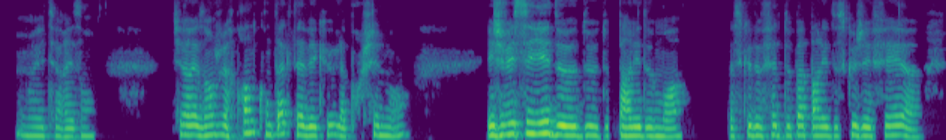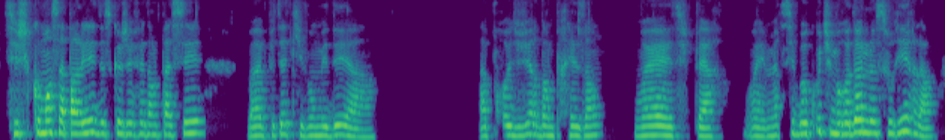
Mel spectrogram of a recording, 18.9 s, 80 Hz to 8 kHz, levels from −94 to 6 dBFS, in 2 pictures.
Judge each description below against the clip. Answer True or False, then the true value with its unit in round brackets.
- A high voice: True (195 Hz)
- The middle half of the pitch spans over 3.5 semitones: False (3.2 semitones)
